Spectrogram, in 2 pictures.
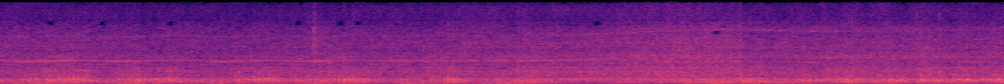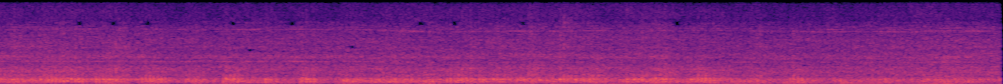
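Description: Electric hand mixer running steadily, its beaters working through a thick creamed butter-and-sugar mixture in a stainless steel bowl as an egg is beaten in.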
